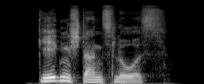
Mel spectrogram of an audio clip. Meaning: 1. insubstantial 2. lapsed, obsolete, void
- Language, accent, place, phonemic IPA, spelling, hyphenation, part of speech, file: German, Germany, Berlin, /ˈɡeːɡn̩ʃtant͡sloːs/, gegenstandslos, ge‧gen‧stands‧los, adjective, De-gegenstandslos.ogg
